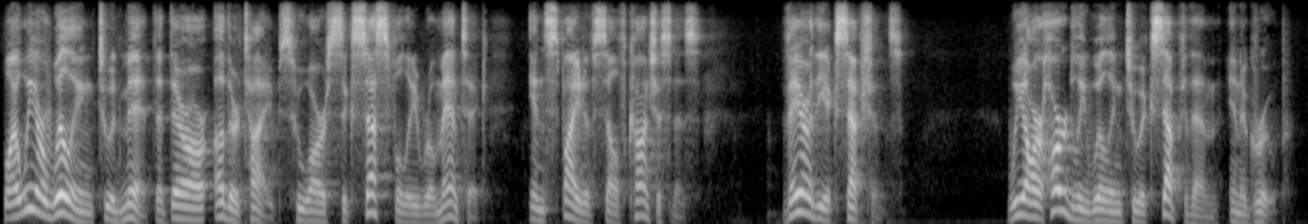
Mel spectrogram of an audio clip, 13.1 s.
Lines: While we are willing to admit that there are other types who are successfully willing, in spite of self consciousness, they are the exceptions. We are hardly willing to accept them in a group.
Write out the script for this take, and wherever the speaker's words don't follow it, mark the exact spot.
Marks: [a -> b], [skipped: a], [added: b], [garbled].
While we are willing to admit that there are other types who are successfully [willing, -> romantic] in spite of self consciousness, they are the exceptions. We are hardly willing to accept them in a group.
